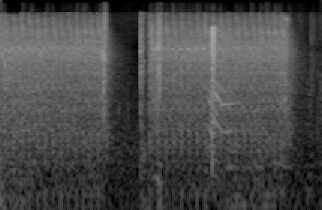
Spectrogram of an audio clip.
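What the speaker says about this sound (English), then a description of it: "Worry about the machine gun." Machine gun fire rattles in a played story, with sharp bursts of shots over a dense, noisy background, and no voices are heard.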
